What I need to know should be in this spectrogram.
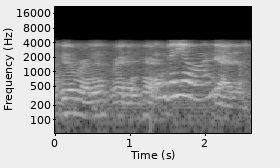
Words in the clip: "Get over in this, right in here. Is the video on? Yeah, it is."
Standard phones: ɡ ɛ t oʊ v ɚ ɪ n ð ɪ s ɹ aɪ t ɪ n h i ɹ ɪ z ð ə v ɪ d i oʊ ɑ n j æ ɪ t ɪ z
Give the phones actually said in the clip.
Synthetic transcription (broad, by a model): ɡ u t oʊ ɚ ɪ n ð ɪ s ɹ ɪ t ɪ n h i ɹ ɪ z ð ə v ɪ d i oʊ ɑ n j æ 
